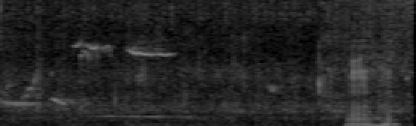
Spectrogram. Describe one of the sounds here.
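A fish splashes at the water's surface.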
